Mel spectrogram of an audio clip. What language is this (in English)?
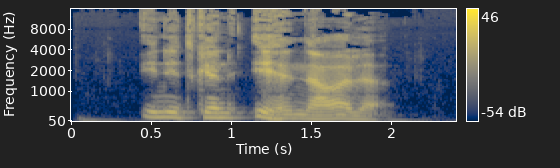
Kabyle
